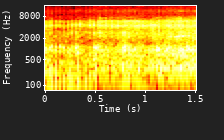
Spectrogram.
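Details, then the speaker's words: Yamaha Mio Soul i 125 scooter that wouldn't start, now with a new C7HSA spark plug. The old plug was wet, carbon-fouled and broken, sparking out the side. Starts on one kick and runs at a quick, steady putter with no misses. "Yun. One kick lang. Gan na lang guys."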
